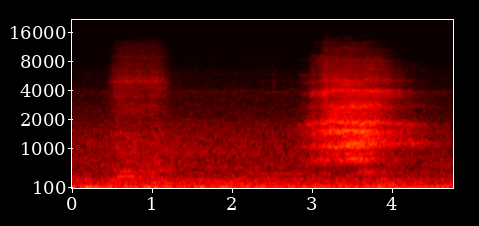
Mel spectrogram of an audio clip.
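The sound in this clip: Two soft, breathy rushes of air come from a person taking deep breaths during a guided breathing exercise: a short quiet one first, then a longer, fuller one, alone over faint background hiss.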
